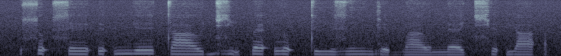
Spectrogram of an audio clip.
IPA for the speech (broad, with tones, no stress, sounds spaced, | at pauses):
sʰ ʊ˦ ʔ s e˨ ʔ ɪ˦ ʔ ɲ e˦ t a˨ ʊ̯ d͡ʑ ḭ˦˨ p ɛ˦ ʔ l ʊ˦ ʔ t i˨ z ĩ˦ ɡ ḛ˦˨ b a˨ ʊ̯ n ɛ˨ t͡ɕʰ ɪ˦ ʔ j ä˦ ʔ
